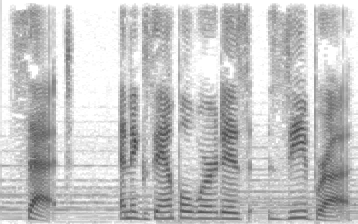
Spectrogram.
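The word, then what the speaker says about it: Zett: Finally, we have Z, pronounced Set.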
